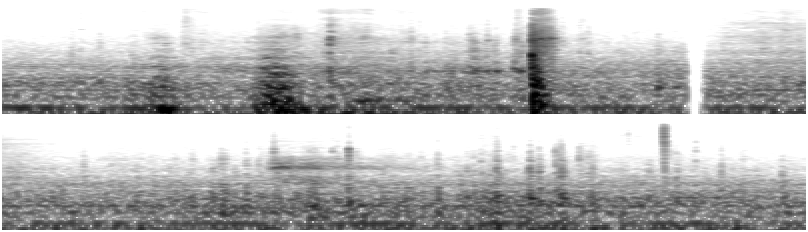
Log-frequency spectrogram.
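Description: Screwdriver scraping and prying at a hardened rubber foot melted over a screw in a typewriter's wooden base, with a sharp click about two and a half seconds in and fainter scrapes later, over a steady low background hum.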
